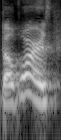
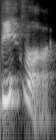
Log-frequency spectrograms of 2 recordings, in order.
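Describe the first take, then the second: First: It is said like French 'bel-vwar'. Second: It is said like the word 'beaver'. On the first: This is how the writer imagined it. "in my mind was pronounced Belvoirs" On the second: This is how British people say it. "they pronounce it beaver"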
